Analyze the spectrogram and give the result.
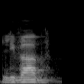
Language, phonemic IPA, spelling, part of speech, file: Albanian, /liˈvað/, livadh, noun, Sq-xk-livadh.ogg
- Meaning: 1. meadow 2. pasture 3. bed of roses, easy life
